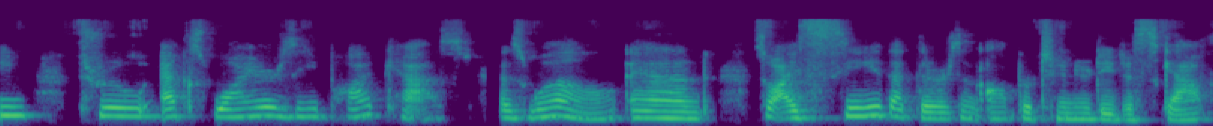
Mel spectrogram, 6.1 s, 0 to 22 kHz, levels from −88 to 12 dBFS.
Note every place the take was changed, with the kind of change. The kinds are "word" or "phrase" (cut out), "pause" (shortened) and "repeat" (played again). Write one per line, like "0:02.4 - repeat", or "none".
0:02.4 - pause

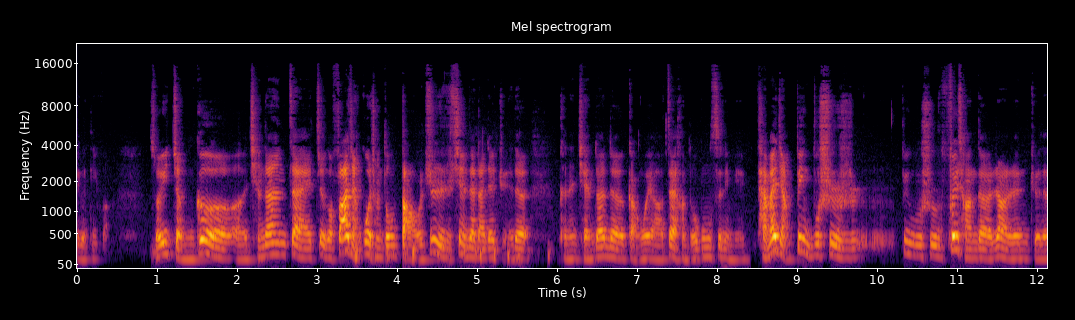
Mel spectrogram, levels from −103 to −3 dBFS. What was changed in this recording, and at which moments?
0:08.4 - pause

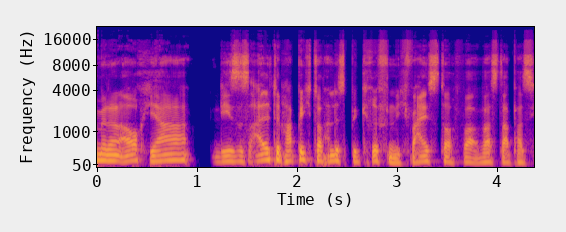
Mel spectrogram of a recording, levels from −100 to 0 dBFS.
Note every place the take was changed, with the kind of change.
0:01.0 - pause
0:01.8 - word
0:02.3 - word

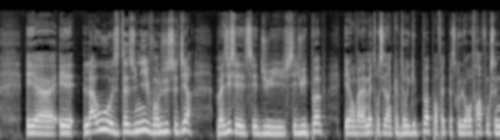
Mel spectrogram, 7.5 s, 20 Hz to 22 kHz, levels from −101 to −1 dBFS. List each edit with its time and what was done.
none

